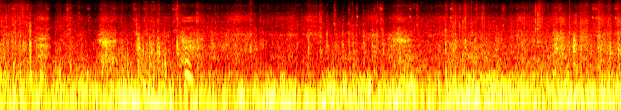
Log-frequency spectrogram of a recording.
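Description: Mountain bike rolling fast down a dirt forest trail: a steady low rumble of tyres on dirt with constant rattling clicks and knocks from the bike over the rough ground. The rider gives short grunts about two seconds in.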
